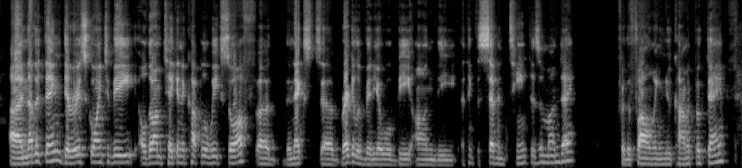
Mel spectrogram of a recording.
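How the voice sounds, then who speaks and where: Speech at a fairly quick pace with ordinary pitch variation comes through on a very clean recording with a silent background. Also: man. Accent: New York. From New York City. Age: 70s. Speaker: comic book YouTuber. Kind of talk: live stream chat.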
